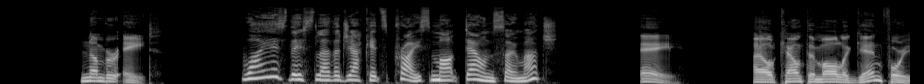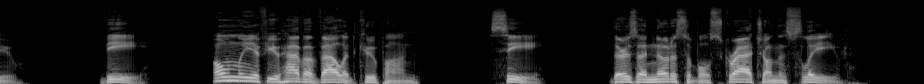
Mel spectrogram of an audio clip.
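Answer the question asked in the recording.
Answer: C: There's a noticeable scratch on the sleeve.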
